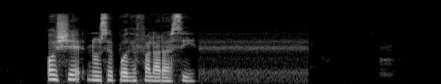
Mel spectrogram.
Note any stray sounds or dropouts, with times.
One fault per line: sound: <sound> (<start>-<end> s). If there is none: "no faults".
no faults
